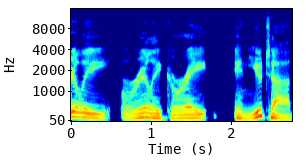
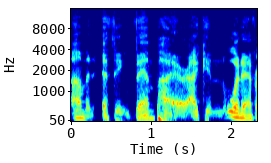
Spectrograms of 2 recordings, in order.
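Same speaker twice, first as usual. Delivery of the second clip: boastful voice trying to sound tough and rich; 3 semitones lower than usual. Retelling a movie line, imitating a tough rich guy. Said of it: "trying to be some tough rich dude".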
